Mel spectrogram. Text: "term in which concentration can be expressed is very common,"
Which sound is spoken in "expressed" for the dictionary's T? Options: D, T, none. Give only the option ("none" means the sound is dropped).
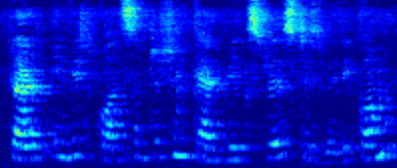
T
